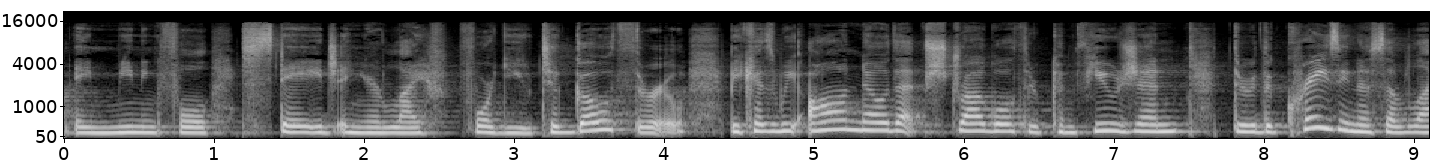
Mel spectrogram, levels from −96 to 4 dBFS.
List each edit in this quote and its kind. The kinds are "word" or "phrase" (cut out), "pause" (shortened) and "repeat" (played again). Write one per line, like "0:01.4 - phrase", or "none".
0:01.2 - phrase
0:05.7 - word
